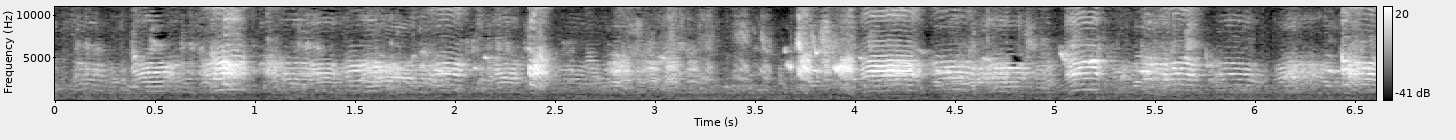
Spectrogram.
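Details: Male owl finch (double-barred finch) in a show cage, training for shows, sings a thin, high, nasal warbling with bursts of squeaky notes running continuously for several seconds over faint background hiss.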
